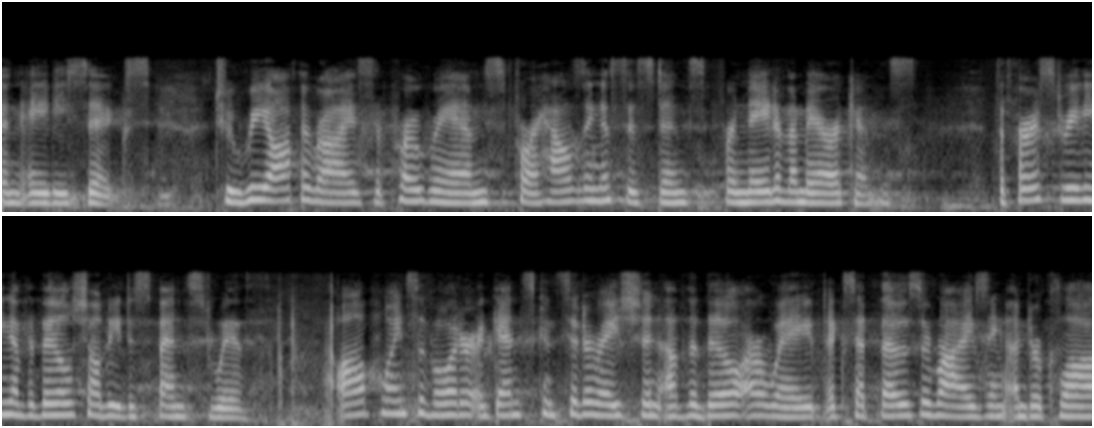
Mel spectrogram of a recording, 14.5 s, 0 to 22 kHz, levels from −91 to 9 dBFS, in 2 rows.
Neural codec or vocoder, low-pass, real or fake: codec, 16 kHz, 2 kbps, FreqCodec, larger model; 7.2 kHz; fake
